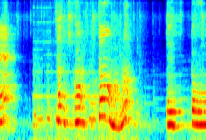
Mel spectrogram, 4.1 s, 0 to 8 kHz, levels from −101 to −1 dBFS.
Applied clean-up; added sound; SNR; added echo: neural separator model SepFormer DNS4.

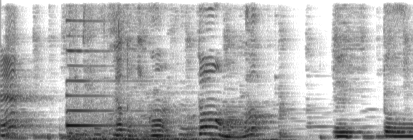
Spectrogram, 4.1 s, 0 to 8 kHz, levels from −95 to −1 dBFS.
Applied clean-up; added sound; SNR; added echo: classical method WPE with log-MMSE.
